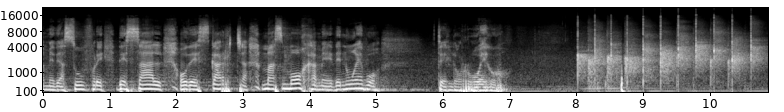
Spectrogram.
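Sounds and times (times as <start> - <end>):
speech: 0.0 - 5.4, 6.0 - 7.0
applause sound effect: 8.0 - 10.8.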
